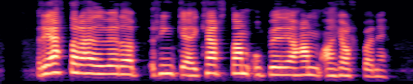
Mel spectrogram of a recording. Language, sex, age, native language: Icelandic, female, 30-39, Icelandic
